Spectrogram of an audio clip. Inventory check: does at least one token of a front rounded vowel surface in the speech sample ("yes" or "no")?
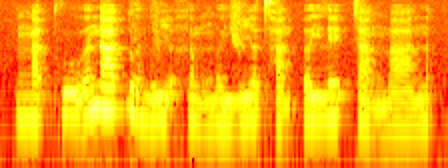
no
